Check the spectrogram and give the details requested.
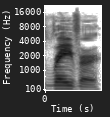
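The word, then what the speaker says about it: Reiver: to pronounce his name is it river revere san martin uh it's raver okay raver san martin uh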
